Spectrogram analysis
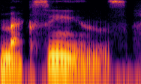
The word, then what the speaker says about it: MXene: Today we're taking a deep dive into the world of mines, pronounced Mexines. They're a really exciting class of um two-dimensional nano materials. Mzen.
